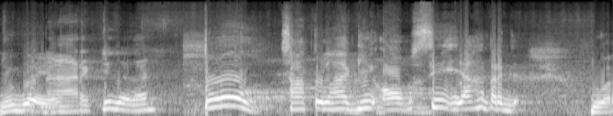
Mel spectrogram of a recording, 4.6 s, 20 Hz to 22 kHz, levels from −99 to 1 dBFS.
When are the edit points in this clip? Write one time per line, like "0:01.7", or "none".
0:01.3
